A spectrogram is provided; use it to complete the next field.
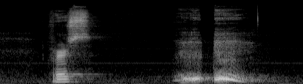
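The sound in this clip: A person clears their throat and coughs in two harsh, throaty bursts separated by a pause; the second burst is longer and comes in two quick pushes.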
